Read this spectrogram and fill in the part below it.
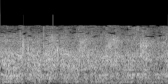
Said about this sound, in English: You guys are going to applaud for yourself?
